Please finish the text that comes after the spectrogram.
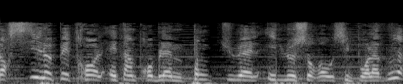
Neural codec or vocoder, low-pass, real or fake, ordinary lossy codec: none; 7.2 kHz; real; AAC, 48 kbps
